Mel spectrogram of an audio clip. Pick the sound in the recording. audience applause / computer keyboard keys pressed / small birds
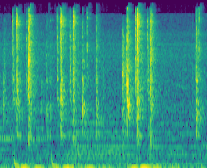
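computer keyboard keys pressed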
